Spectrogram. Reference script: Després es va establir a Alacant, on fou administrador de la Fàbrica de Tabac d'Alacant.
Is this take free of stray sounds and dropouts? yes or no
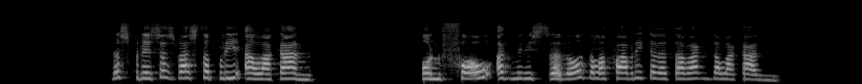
yes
